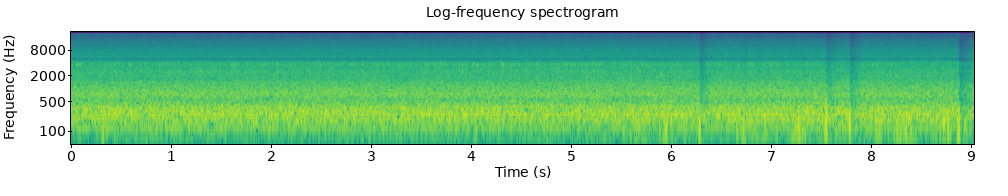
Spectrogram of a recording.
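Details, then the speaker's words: Haier ESA410J-RGB 10,000 BTU window air conditioner, possibly around 15 years old, on high fan, evaporator side: a strong steady rush of air at about 1,700 RPM, up from about 1,500 on low, with an even hum and no rattles; running normally. "There's our power output right there. This thing is very strong. pushing just about 1,700 RPM."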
